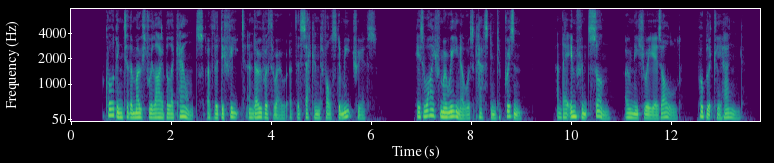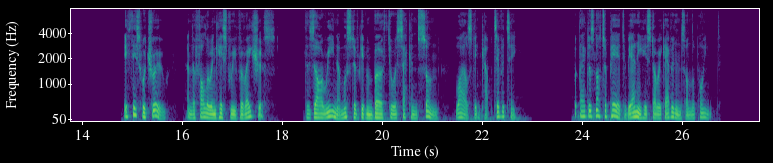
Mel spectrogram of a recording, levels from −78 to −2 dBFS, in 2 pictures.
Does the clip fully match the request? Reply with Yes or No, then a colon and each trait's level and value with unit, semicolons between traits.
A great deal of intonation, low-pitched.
No: average, 4.0 semitones; low, 105 Hz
